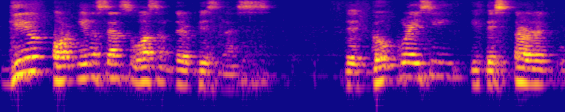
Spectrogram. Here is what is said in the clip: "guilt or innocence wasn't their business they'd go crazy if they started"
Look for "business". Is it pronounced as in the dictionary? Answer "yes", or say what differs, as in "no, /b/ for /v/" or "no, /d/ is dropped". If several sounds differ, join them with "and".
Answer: no, /s/ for /z/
